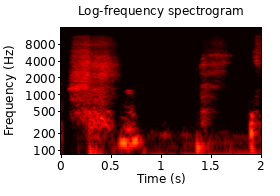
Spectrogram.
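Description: Two short breathy rushes of air from a person, the first about half a second long and the second about a second and a half in.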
